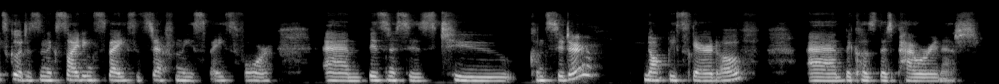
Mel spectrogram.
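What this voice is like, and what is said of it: Irish accent, calm rhythmic tone. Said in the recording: “I'm Irish... can't get rid of the accent... I love the Irish accent... there's like some sort of pentameter to Irish... like you know the tone... this beautiful, like calm, like pentameter to your voice”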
